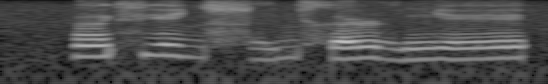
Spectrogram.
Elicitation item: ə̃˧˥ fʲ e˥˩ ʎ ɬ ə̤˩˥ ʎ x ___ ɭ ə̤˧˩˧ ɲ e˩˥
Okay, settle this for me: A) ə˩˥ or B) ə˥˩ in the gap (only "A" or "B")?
A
